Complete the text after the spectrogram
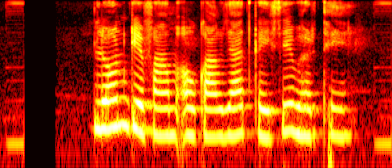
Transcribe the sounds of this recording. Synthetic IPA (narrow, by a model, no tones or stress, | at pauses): loːnkefaːmɔːkaːkd͡ʒaːt̪kəɪsebʱəɾt̪ʰẽː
